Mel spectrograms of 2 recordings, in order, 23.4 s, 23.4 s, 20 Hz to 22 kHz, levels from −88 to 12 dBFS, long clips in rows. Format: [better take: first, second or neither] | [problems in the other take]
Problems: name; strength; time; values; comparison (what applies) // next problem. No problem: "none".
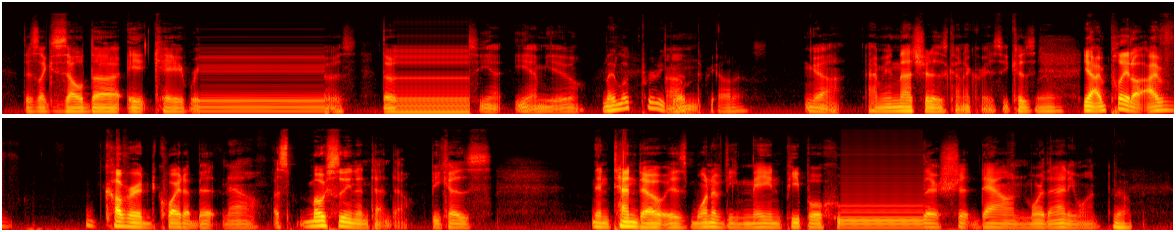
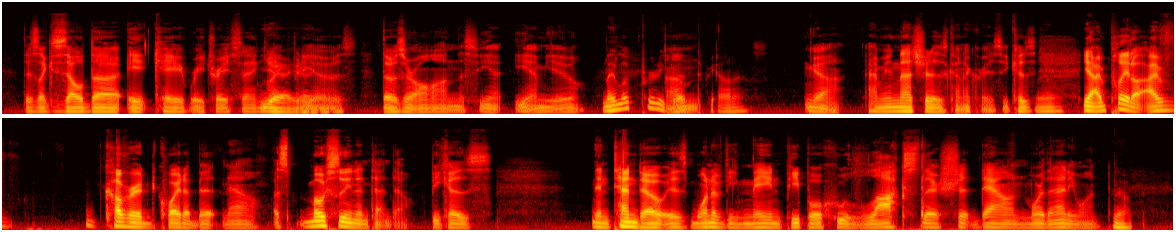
second | audio freezing; at 2 s for 1 s, at 4 s for 0.5 s and at 20 s for 1 s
